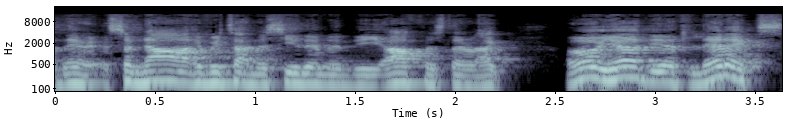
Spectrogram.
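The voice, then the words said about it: Mixed South African-American accent. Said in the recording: “mixed South African American accent ... my South African accent ... My horrible hybrid accent”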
